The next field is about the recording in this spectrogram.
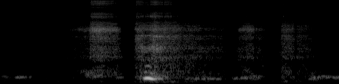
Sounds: Sigh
